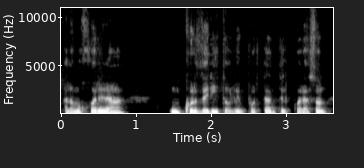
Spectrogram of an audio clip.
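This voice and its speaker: A man's voice: on the low side, fairly even intonation, normal speed, darkish tone. Emphatic male pastor teaching scripture. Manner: asks rhetorical questions and answers them. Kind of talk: Bible class teaching.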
